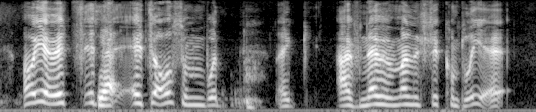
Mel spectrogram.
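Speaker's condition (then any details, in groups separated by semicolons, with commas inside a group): Cerebral palsy; tight muscles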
